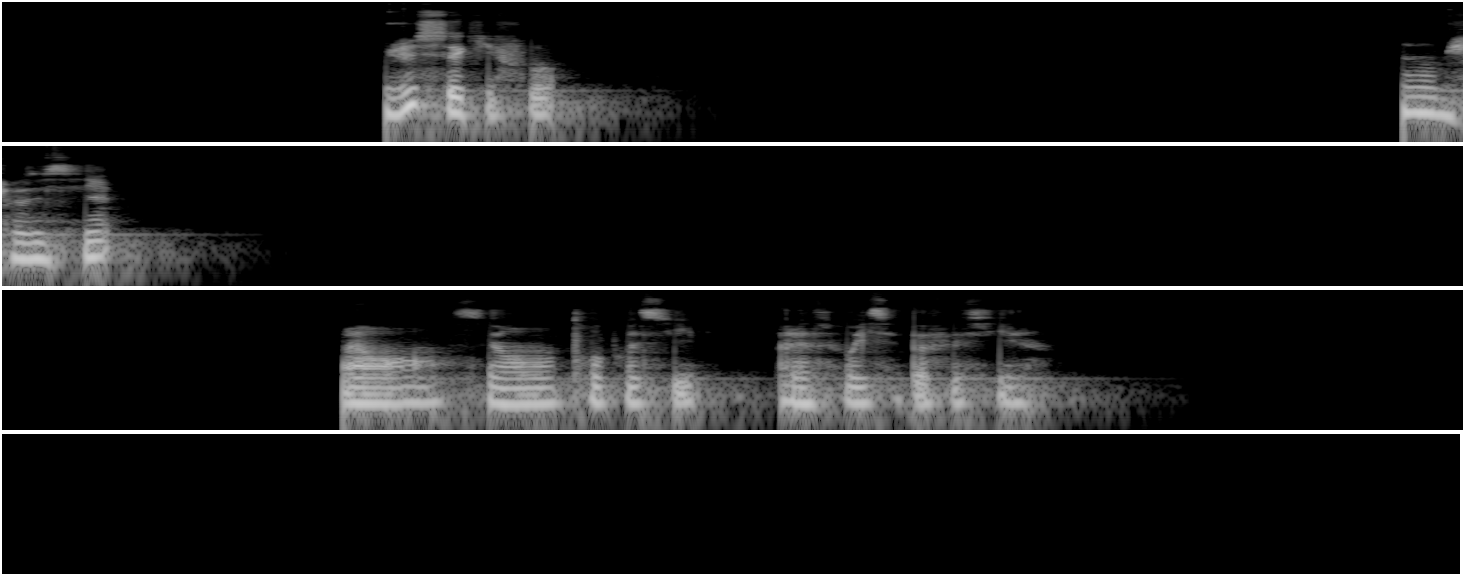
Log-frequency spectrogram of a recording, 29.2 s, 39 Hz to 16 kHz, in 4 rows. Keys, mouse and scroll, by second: 1.1 click, 2.0 alt+middle click, 3.7 alt+middle click, 5.2 alt+click, 5.4 middle click, 5.9 middle click, 7.4 click, 22.1 click, 24.1 alt+click, 25.7 click, 26.9-27.5 scroll, 27.9 alt+middle click, 28.4 alt+middle click, 28.4-28.9 scroll.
